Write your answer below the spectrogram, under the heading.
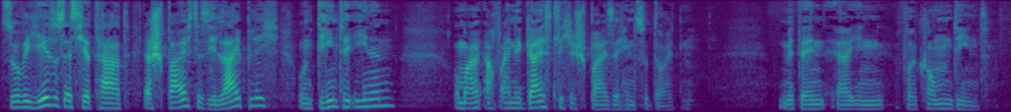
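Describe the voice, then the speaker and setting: Recorded dry and close with no echo, a man with an ordinary speaking voice talks at a fairly slow pace in a medium pitch with lively intonation. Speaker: preacher. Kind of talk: sermon, earnest preaching to a congregation, explaining a Bible text. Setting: church. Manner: earnest, measured and warm, pastoral, with some self-correcting repetitions.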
